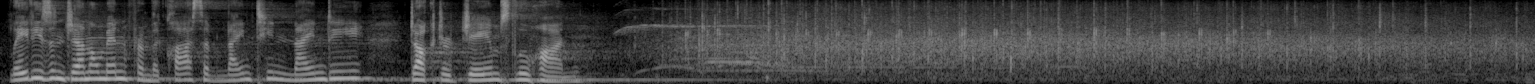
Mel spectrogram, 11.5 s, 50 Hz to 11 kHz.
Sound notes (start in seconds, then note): 4.7 crowd applauds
